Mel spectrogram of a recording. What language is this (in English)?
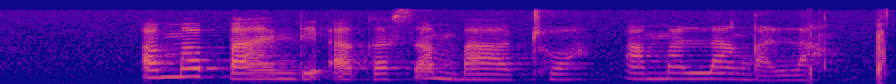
South Ndebele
